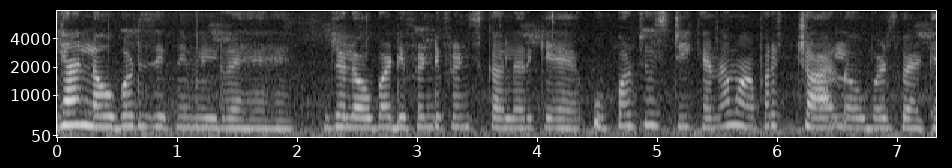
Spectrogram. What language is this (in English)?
Hindi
